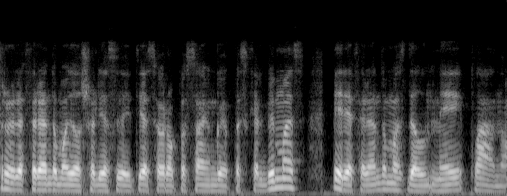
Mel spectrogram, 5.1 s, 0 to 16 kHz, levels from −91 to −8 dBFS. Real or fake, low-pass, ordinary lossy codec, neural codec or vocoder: real; 7.2 kHz; Opus, 32 kbps; none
